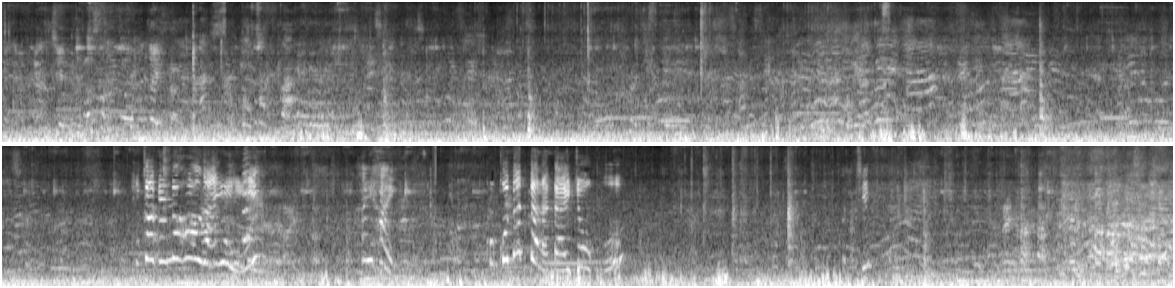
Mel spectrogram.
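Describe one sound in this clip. A crowd of onlookers chatters and laughs close by.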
